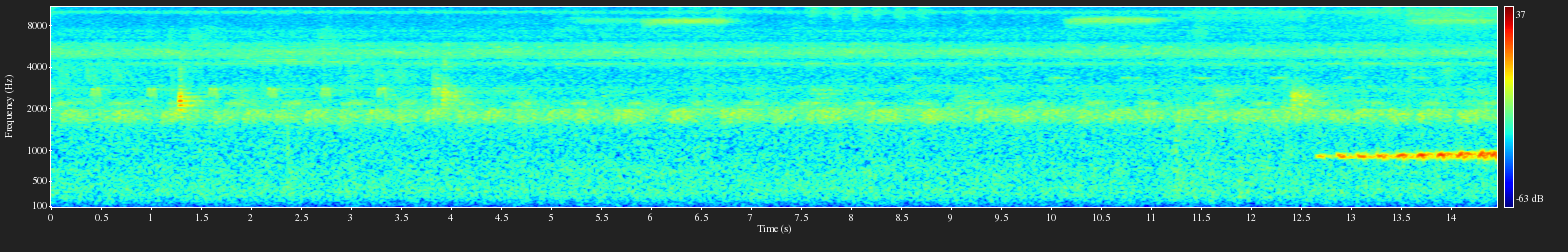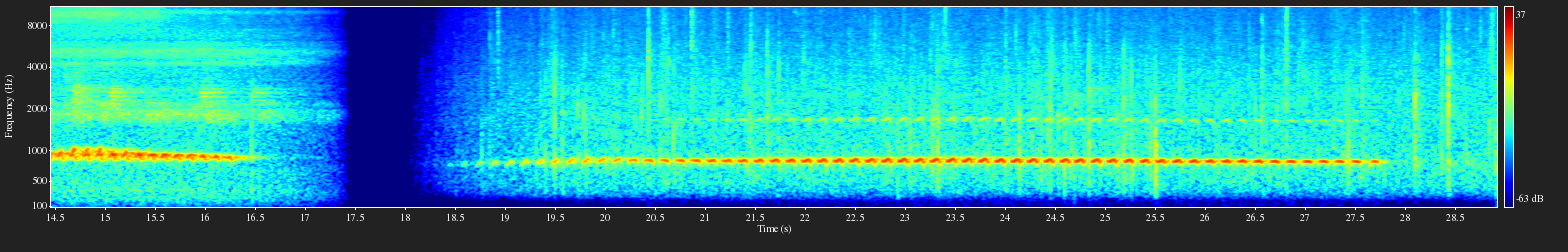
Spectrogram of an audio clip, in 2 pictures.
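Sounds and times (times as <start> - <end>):
Rufescent screech owl song in the Andes: 12.5 - 16.7, 18.9 - 27.8.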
